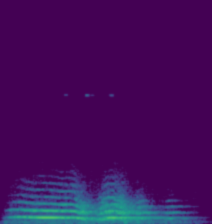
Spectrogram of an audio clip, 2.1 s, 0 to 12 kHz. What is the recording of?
mirror resonance 9
Recording the procedure of cleaning a mirror inside an ordinary bathroom.
The recording took place inside a typical bathroom in Ilmenau, Germany.
Recording Technique : M/S, placed 2 meters away from the mirror. In addition to this, a towel was placed in front of the microphone. Finally an elevation of more or less 30 degrees was used.
bathroom, cleaning, glass, mirror, resonance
